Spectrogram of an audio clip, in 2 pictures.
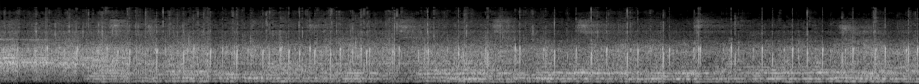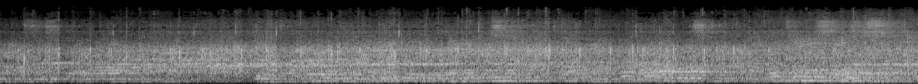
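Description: A large crowd sings together in an echoing arena.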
